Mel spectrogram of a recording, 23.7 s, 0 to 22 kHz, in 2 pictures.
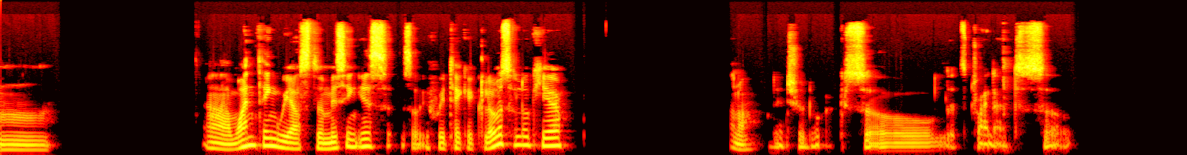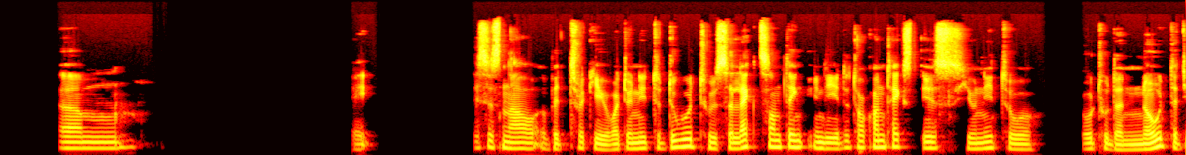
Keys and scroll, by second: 2.5 Up, 2.9 Down, 10.2 Return, 10.9 BackSpace, 13.2 super+space.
